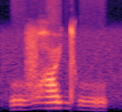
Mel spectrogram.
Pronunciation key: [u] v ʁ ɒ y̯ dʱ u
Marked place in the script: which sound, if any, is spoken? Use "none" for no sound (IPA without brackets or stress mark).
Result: u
